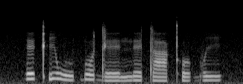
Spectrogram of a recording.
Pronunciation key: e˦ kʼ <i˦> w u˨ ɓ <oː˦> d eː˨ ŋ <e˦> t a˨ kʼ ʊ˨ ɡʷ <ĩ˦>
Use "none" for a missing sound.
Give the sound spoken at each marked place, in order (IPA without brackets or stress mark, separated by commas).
i˦, o˦, e˦, i˦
